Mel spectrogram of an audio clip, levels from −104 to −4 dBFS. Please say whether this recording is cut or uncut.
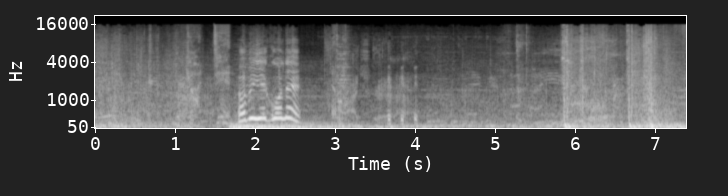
uncut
